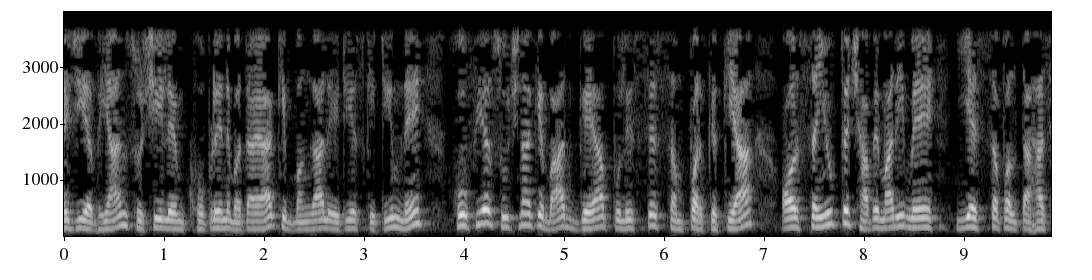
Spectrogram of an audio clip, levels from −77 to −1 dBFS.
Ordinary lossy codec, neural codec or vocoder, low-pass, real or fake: none; none; 3.6 kHz; real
